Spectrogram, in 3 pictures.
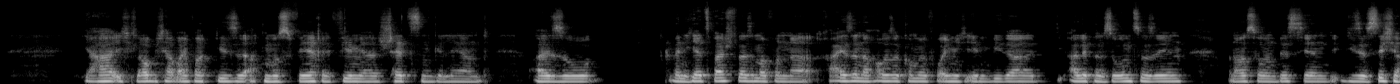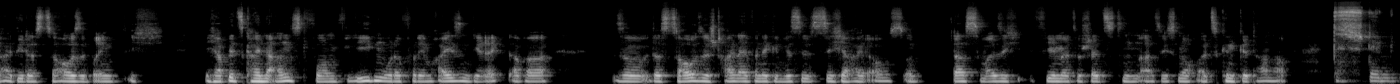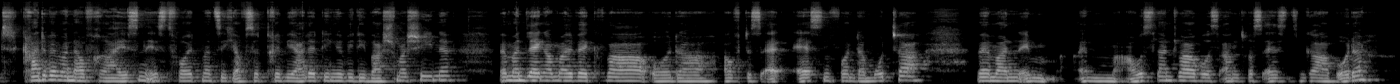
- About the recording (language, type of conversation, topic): German, podcast, Was löst bei dir sofort das Gefühl von Zuhause aus?
- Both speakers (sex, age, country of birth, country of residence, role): female, 55-59, Germany, Germany, host; male, 20-24, Germany, Germany, guest
- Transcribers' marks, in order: other background noise; tapping; static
